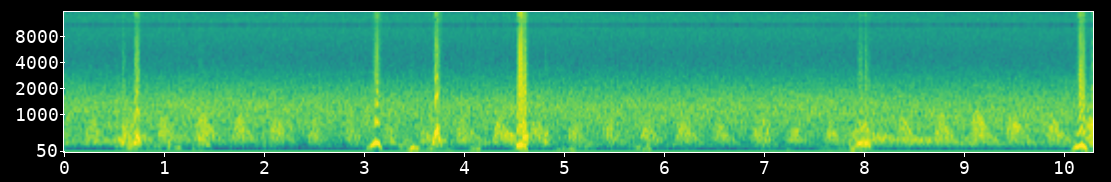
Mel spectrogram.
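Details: Fetal heartbeat at 18 weeks gestation recorded with an Angel Sounds fetal Doppler: rapid, even whooshing gallop about 150 beats a minute, within normal range.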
